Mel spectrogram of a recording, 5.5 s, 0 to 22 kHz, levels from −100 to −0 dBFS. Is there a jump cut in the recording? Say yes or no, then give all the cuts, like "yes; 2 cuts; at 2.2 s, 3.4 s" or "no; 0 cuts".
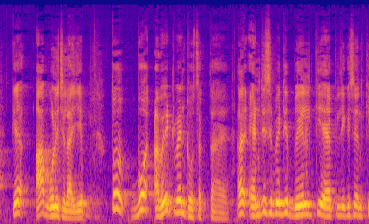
yes; 1 cut; at 3.4 s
